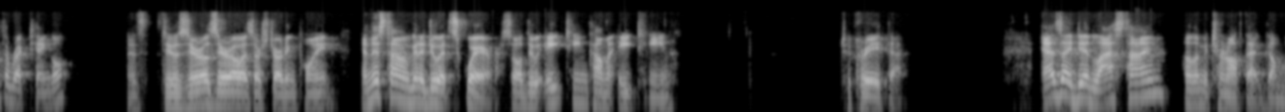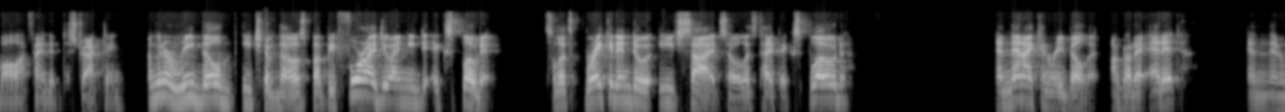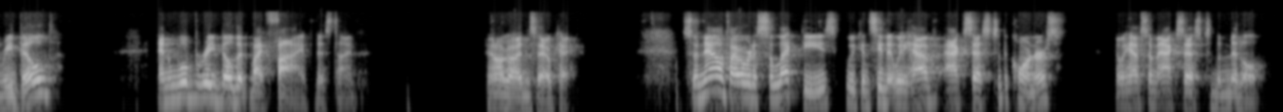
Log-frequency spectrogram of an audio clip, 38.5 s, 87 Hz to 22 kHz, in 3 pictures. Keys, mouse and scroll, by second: 0.0 click, 1.6-2.1 typing, 2.4 Return, 3.1-5.1 drag, 4.4-7.3 typing, 7.1 Return, 8.6 middle click, 8.7 middle click, 10.4 click, 13.5 click, 20.2-20.5 typing, 21.2 Return, 23.5 typing, 24.9 click, 26.5 click, 28.2 click, 29.1 5, 29.3 Tab, 29.3 F15, 30.9 click, 32.4 click, 33.0 click, 34.0 click, 35.6 click.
